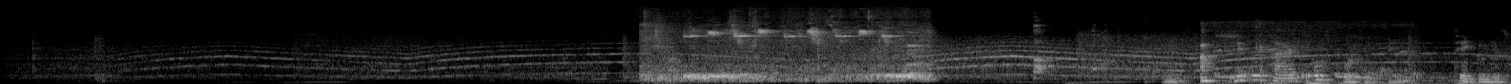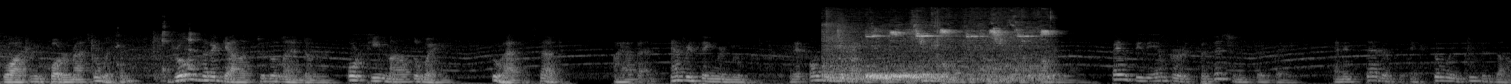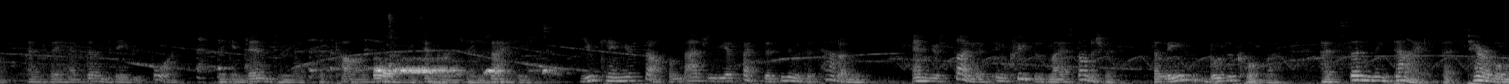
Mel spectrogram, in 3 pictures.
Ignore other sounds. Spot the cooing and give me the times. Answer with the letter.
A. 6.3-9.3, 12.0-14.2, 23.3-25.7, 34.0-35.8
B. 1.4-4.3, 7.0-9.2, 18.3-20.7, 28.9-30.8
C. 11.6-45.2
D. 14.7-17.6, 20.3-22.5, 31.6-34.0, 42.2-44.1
A.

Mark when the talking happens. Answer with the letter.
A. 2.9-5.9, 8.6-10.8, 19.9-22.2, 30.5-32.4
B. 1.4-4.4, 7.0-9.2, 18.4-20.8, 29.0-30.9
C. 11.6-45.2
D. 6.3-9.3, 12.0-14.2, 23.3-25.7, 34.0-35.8
C.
